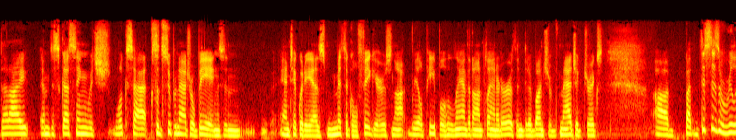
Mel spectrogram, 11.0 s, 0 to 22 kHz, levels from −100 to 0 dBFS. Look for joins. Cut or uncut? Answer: cut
